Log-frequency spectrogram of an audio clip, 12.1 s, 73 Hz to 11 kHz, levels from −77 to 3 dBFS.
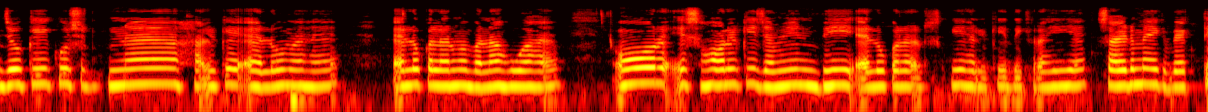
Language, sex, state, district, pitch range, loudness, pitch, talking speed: Hindi, female, Uttar Pradesh, Jalaun, 225-250 Hz, -21 LUFS, 240 Hz, 160 wpm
